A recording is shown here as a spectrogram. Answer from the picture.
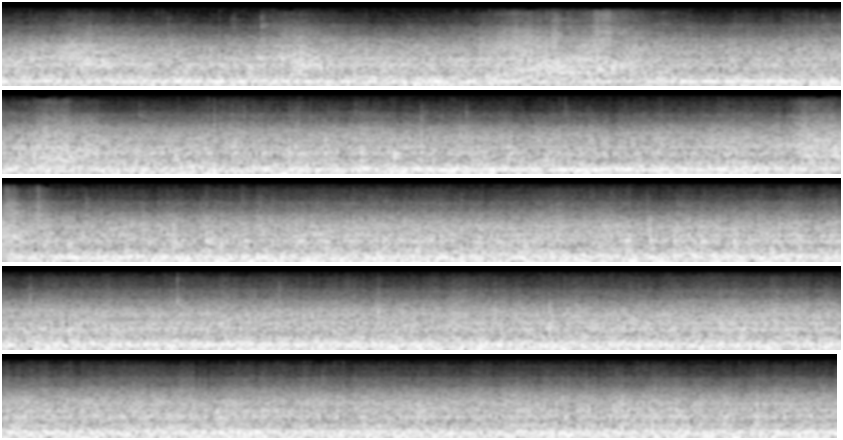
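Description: Car cabin road noise at highway speed: a steady rumble of tyres and engine with a low hum, broken by a few brief knocks in the first few seconds and once more about eight seconds in.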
